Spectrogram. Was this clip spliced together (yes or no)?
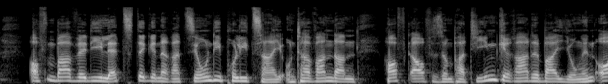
no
